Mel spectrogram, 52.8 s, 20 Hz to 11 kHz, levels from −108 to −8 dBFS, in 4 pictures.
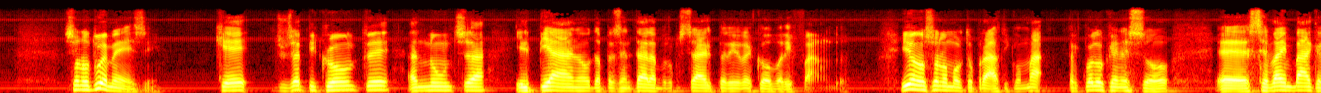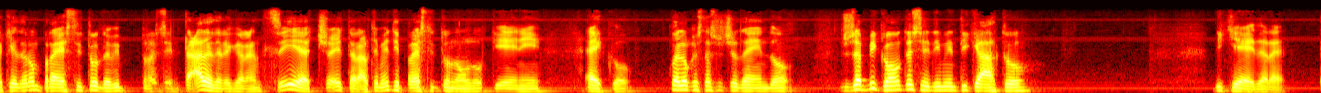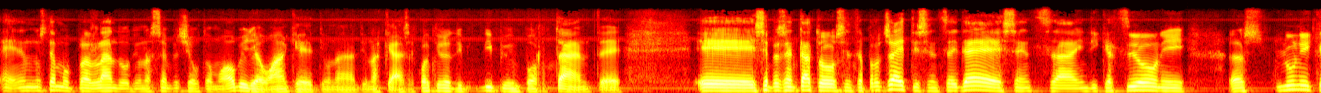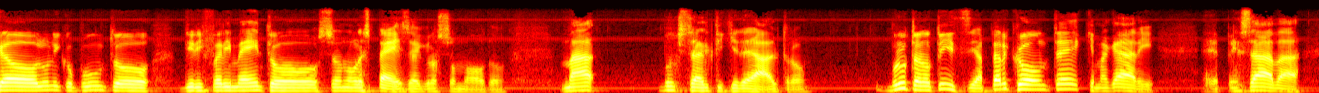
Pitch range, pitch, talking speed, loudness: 100-125 Hz, 110 Hz, 130 wpm, -21 LUFS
